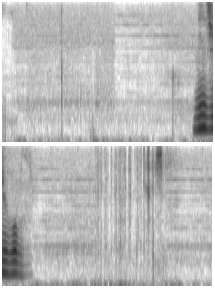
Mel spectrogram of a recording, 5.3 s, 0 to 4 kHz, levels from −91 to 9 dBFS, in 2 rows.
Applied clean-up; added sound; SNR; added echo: neural separator model SepFormer WHAM!.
